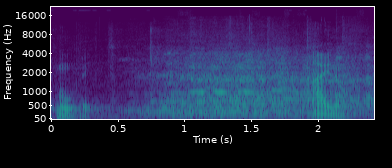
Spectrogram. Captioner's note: laughter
